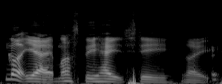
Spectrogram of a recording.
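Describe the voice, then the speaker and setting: A man's voice: mid-range voice, unhurried, sharp tone. A young man chatting casually on a podcast, rambling and laughing often. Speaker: podcast regular. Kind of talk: casual chat.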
